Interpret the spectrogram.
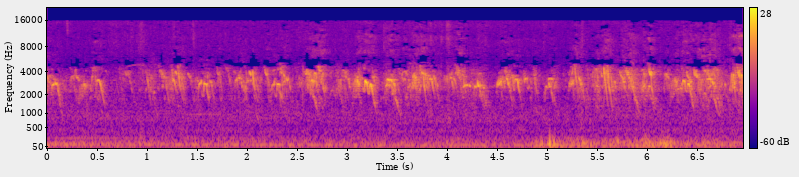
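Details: A dense flock of crested mynas at dusk keeps up a harsh, chattering din of overlapping squeaks and chirps, with a low rumble of distant traffic underneath.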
